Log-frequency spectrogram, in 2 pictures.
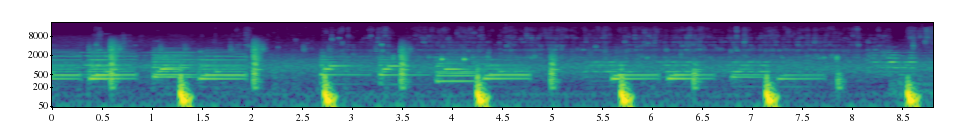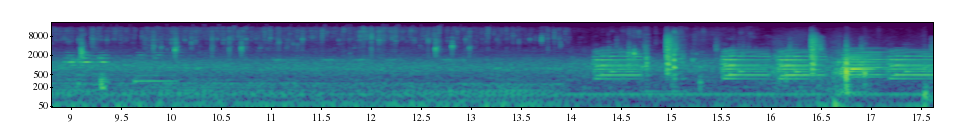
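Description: Water running out the back of a boat during winterizing of a MerCruiser 3.0 engine, heard as quiet irregular drips and splashes with a steady trickle underneath, fairly soft and unaccompanied by any voices.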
